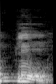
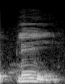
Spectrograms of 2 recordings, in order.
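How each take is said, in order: First: "প্লে" ending on a pure e; familiar "প্লে" pronunciation. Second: "প্লেই" with e gliding into i; correct "প্লেই". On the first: Teacher showing the known form, "প্লে" with a simple e. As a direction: say "প্লে" with no glide at the end. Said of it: "আমরা এটাকে জানি প্লে". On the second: Teacher correcting viewers, "প্লেই" as plei. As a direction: finish "প্লেই" on a clear ei diphthong. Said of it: "কিন্তু এটা হবে প্লেই". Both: Shown as a demonstration.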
